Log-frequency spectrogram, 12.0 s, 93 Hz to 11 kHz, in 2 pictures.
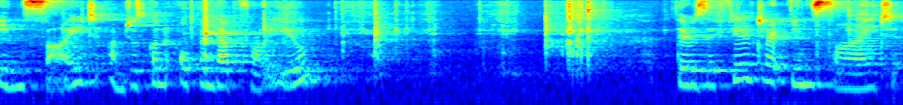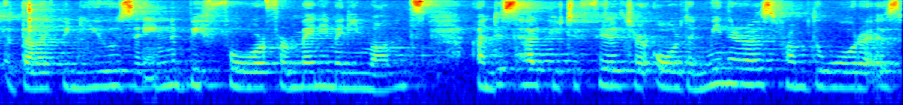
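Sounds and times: plastic parts clicking and scraping: 0:01.2 - 0:04.1.

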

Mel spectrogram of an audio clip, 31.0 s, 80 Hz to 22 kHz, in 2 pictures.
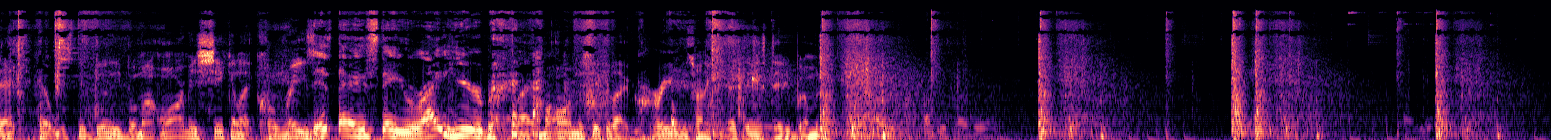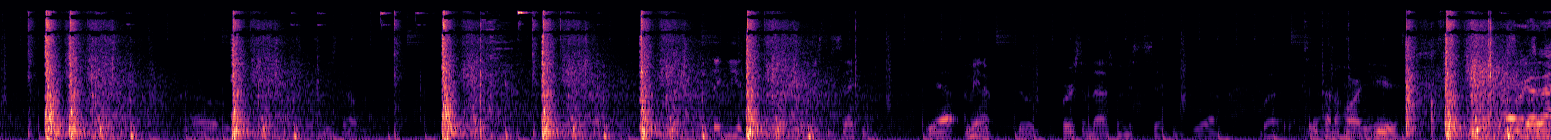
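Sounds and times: rifle shots: 0:08.2 - 0:09.7, 0:10.4 - 0:17.2, 0:17.8 - 0:18.7, 0:19.9 - 0:23.9, 0:29.6 - 0:31.0.

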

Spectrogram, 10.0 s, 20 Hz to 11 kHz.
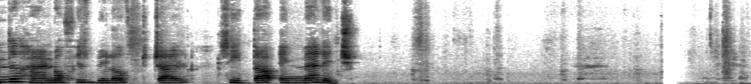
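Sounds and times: soft rustle of phone over book: 0:05.4 - 0:10.0.

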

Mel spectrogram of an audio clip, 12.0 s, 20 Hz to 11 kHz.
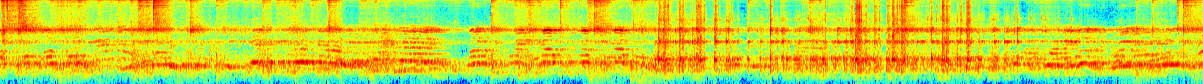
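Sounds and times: crowd and fighters shouting: 0:00.0 - 0:06.6, 0:10.5 - 0:12.0.

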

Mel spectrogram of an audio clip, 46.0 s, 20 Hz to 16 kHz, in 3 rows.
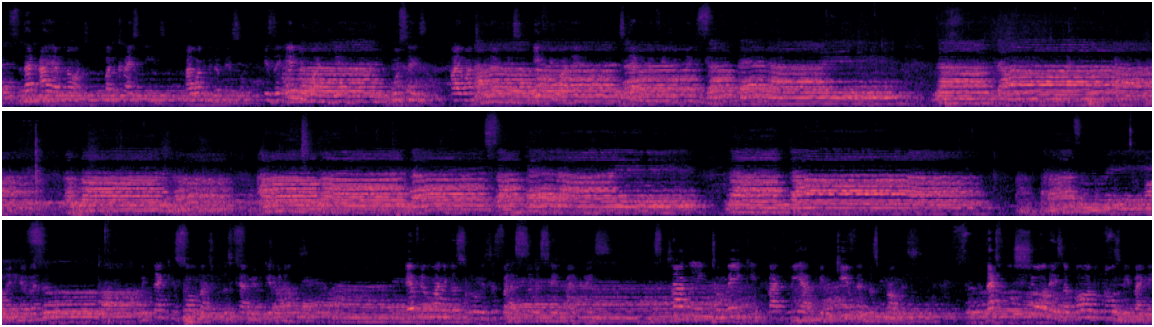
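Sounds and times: mixed choir singing in harmony: 0:00.0 - 0:46.0.

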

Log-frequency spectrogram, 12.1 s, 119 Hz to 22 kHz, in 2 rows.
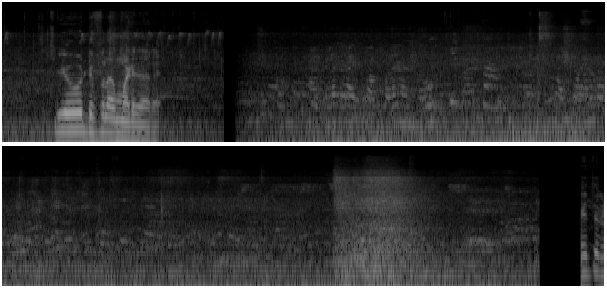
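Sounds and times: murmur of people talking: 0:02.4 - 0:11.4
loud rushing noise: 0:09.3 - 0:10.5.

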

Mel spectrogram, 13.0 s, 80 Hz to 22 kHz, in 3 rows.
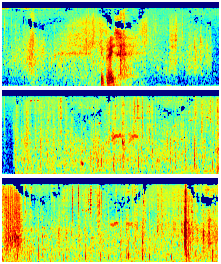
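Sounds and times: horse hooves clip-clopping: 0:03.4 - 0:13.0.

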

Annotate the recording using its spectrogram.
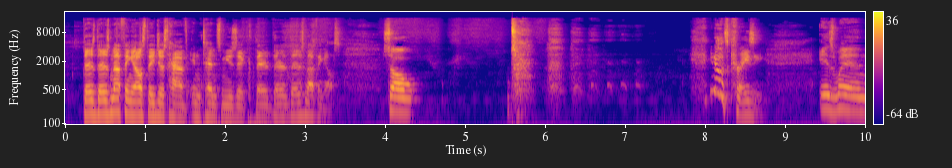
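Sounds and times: soft breathing: 0:02.6 - 0:06.6, 0:08.7 - 0:09.5
man chuckling: 0:05.6 - 0:08.0.

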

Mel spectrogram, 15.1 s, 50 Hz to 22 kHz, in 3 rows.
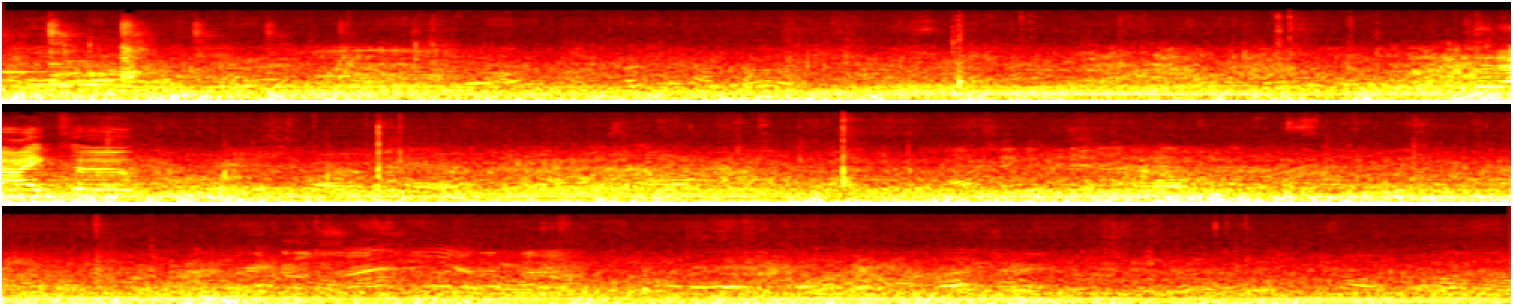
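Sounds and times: low mechanical drone: 0:00.0 - 0:15.0
spectators' voices: 0:00.0 - 0:15.0.

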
